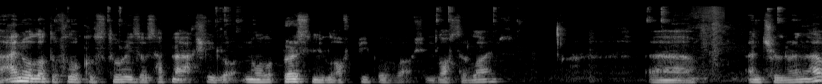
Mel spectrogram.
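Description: A man's voice: fairly low pitch, a little mellow, breathy edge, poor audio. A middle-aged man from Lebanon, a filmmaker answering interview questions over a video call, talking hesitantly. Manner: hesitant, many fillers and restarts. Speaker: filmmaker guest. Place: room indoors.

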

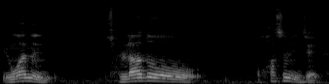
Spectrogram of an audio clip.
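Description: A soft-spoken young man chatting casually on a live stream, slipping into quiet asides and playful dialect impressions. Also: medium pitch, slow pace, husky.

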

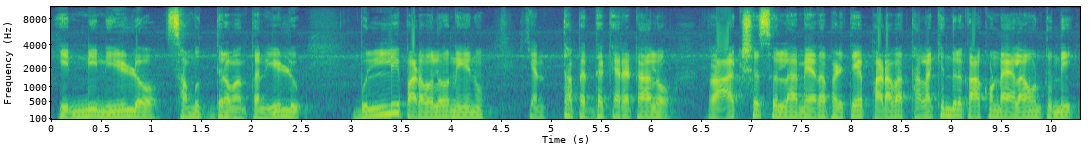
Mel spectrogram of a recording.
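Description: A man narrating a novel aloud in a steady storytelling manner. His voice sits on the low side. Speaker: audiobook narrator.

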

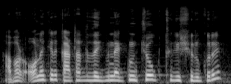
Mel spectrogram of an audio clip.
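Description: Guesting on a studio health interview, a Bangladeshi plastic surgeon explains treatments in a high, steady male voice at a quick pace. He blends English medical terms into his explanations and asks the host questions.

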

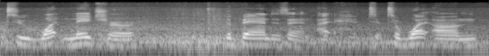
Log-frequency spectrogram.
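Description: A man's voice: a little high, steady tone, slow pace. Young New man, noisy street. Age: 20s. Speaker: guitar vlogger. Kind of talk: casual advice vlog. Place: outdoors walking along a city street. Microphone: phone at arm's length, wired earbuds in. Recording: loud wind and street noise on phone mic. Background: wind, traffic, urban ambience.

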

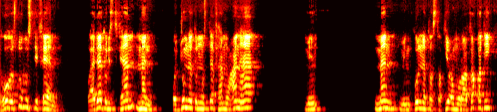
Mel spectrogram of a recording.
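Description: Male teacher with a high voice, patient and explanatory, stresses each example word. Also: highs cut off. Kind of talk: grammar lesson for young pupils.

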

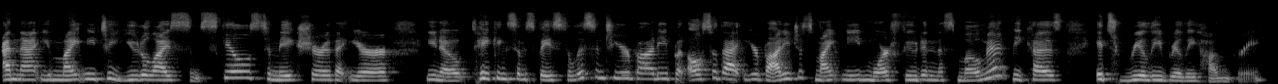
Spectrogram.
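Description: A woman's voice: mid-range voice, normal speed. A woman co-hosting a podcast who explains ideas playfully with vivid analogies. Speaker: podcast co-host. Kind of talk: casual explanatory chat.

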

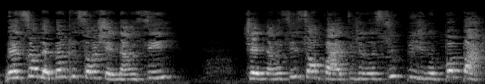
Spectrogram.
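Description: A woman, hosting a heated live stream and scolding her viewers with rapid rhetorical questions. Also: high voice, a little mellow, roomy sound.

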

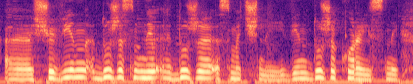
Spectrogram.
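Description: A middle-aged woman appears as a cosmetologist guest on a morning TV show, explaining things chattily with frequent hesitations. Her mid-range voice is mellow and at normal speed, with soft music in the background of the studio conversation.

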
